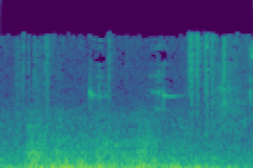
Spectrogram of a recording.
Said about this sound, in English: The storm's getting more tense.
